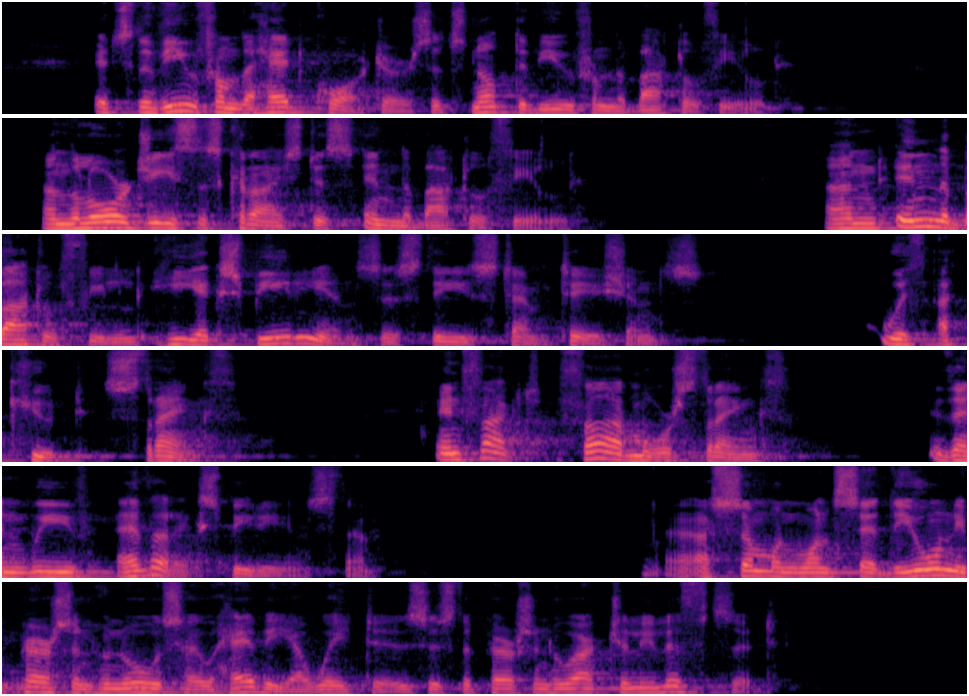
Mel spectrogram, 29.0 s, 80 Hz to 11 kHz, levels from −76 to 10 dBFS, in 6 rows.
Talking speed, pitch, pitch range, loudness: 135 wpm, 135 Hz, 120-155 Hz, -23 LUFS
